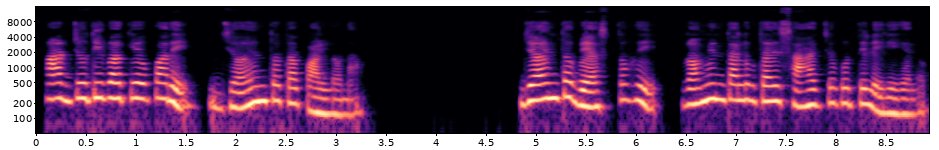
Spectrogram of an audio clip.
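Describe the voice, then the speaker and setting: A woman narrating a short story in a measured, unhurried storytelling manner. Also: medium pitch, mellow, muffled recording.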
